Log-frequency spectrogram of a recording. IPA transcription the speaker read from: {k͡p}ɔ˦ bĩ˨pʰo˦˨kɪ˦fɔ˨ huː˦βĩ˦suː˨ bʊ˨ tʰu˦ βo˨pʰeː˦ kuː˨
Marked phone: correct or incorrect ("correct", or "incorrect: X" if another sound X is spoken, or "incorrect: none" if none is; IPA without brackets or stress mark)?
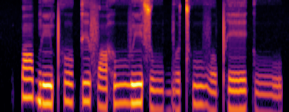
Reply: correct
